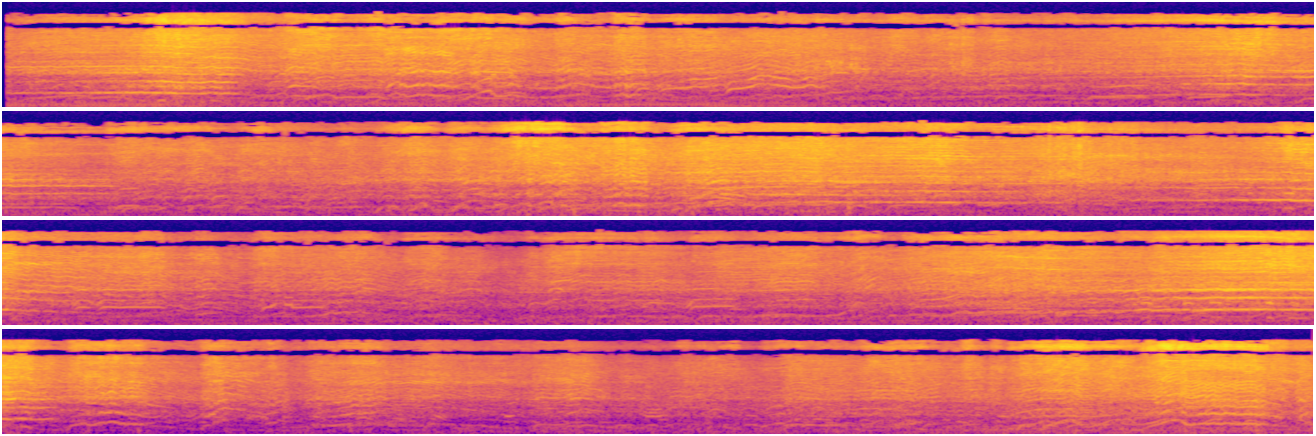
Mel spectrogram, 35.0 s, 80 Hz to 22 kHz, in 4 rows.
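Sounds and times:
small motors buzzing high-pitched: 0.0s - 34.9s.

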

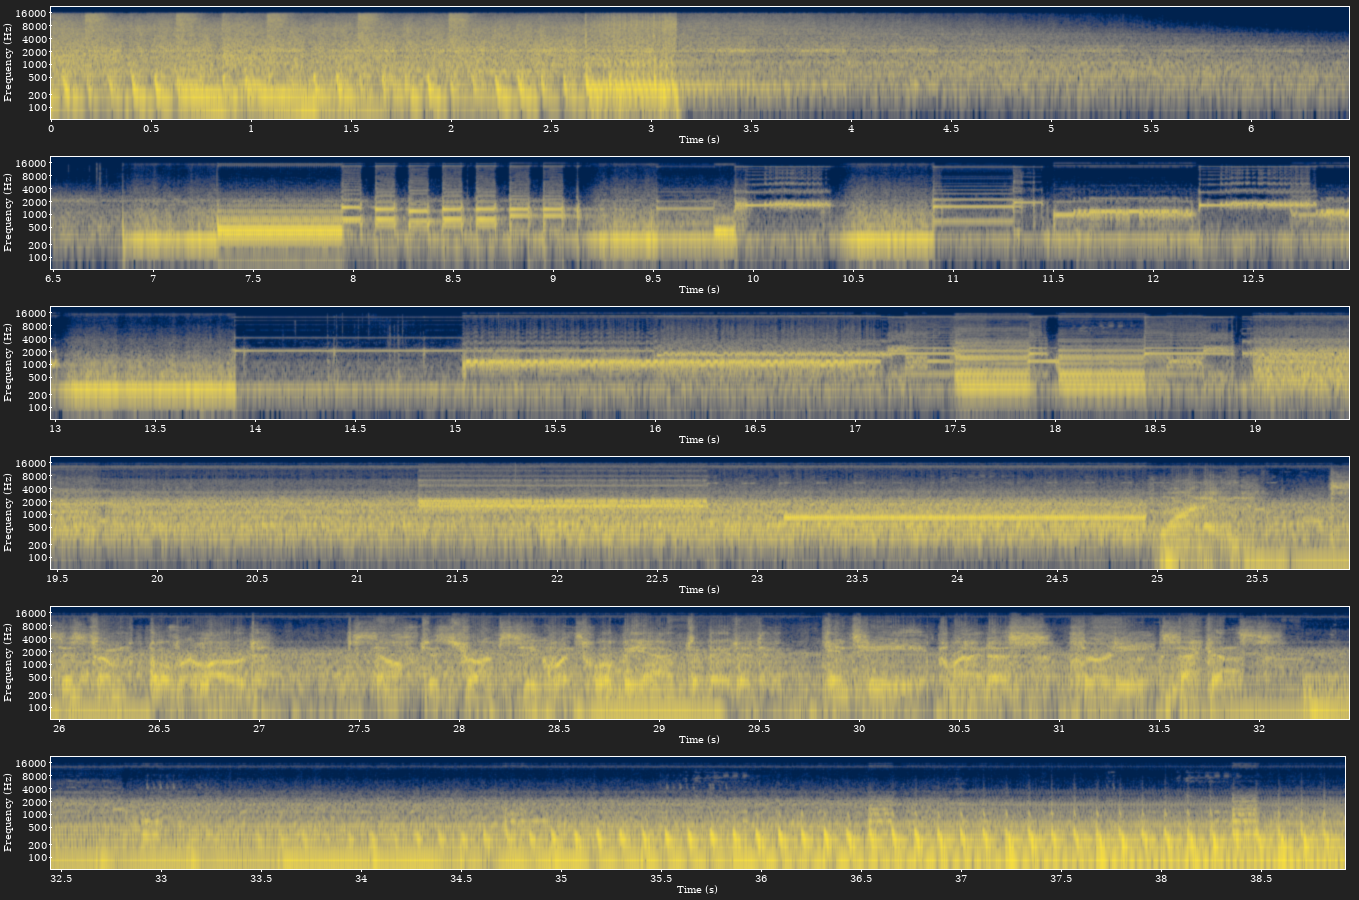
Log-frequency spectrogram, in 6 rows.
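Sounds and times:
techno music: 0.0s - 6.1s, 22.2s - 38.9s
dial-up modem tones and screeching: 13.9s - 33.1s.

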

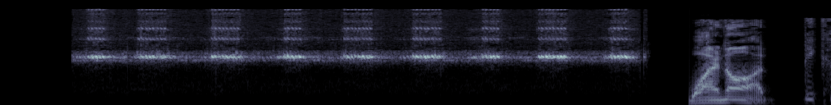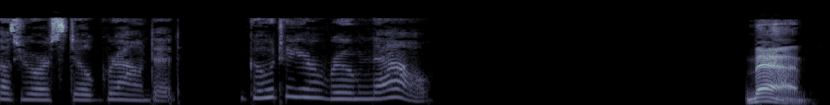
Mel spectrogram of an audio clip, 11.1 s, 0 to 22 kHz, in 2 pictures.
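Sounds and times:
cricket chirping: 0.5s - 4.4s.

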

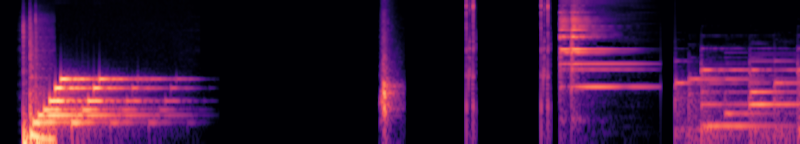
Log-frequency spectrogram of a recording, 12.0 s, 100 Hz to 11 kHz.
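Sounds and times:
quick clicks: 7.0s - 7.2s, 8.1s - 8.3s
bell-like ding: 8.4s - 10.0s.

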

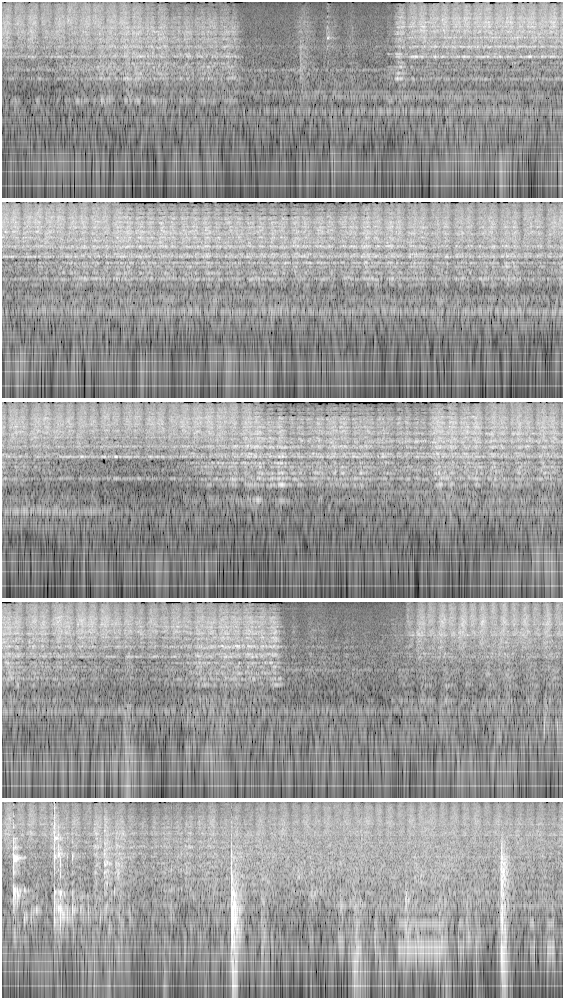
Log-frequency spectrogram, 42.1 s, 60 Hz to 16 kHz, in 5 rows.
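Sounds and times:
brush rubbing glaze in cup: 31.2s - 42.0s.

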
